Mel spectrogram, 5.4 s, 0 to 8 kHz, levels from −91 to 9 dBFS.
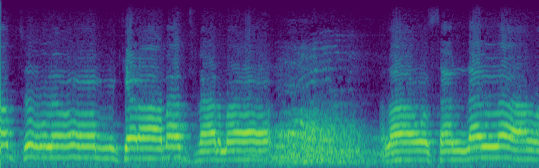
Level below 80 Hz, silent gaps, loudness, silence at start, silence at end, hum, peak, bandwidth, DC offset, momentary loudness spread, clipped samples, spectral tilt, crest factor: -42 dBFS; none; -12 LUFS; 0 s; 0 s; none; 0 dBFS; 4.6 kHz; under 0.1%; 7 LU; under 0.1%; -11.5 dB/octave; 12 dB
